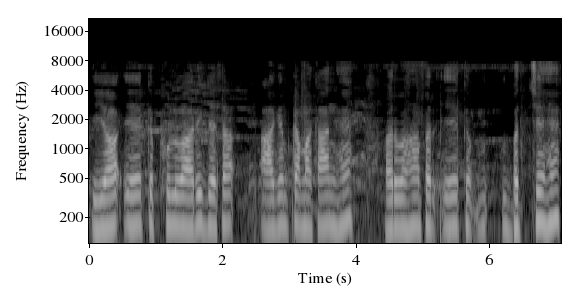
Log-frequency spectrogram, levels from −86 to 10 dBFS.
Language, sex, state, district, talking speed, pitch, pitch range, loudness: Hindi, male, Bihar, East Champaran, 150 wpm, 160 Hz, 155-170 Hz, -28 LUFS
